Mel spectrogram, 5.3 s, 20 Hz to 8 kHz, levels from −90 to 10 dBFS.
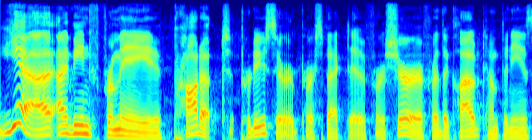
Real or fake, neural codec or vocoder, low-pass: fake; codec, 16 kHz, 4 kbps, FunCodec, trained on Chinese and English, 50 frames a second; 7.2 kHz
